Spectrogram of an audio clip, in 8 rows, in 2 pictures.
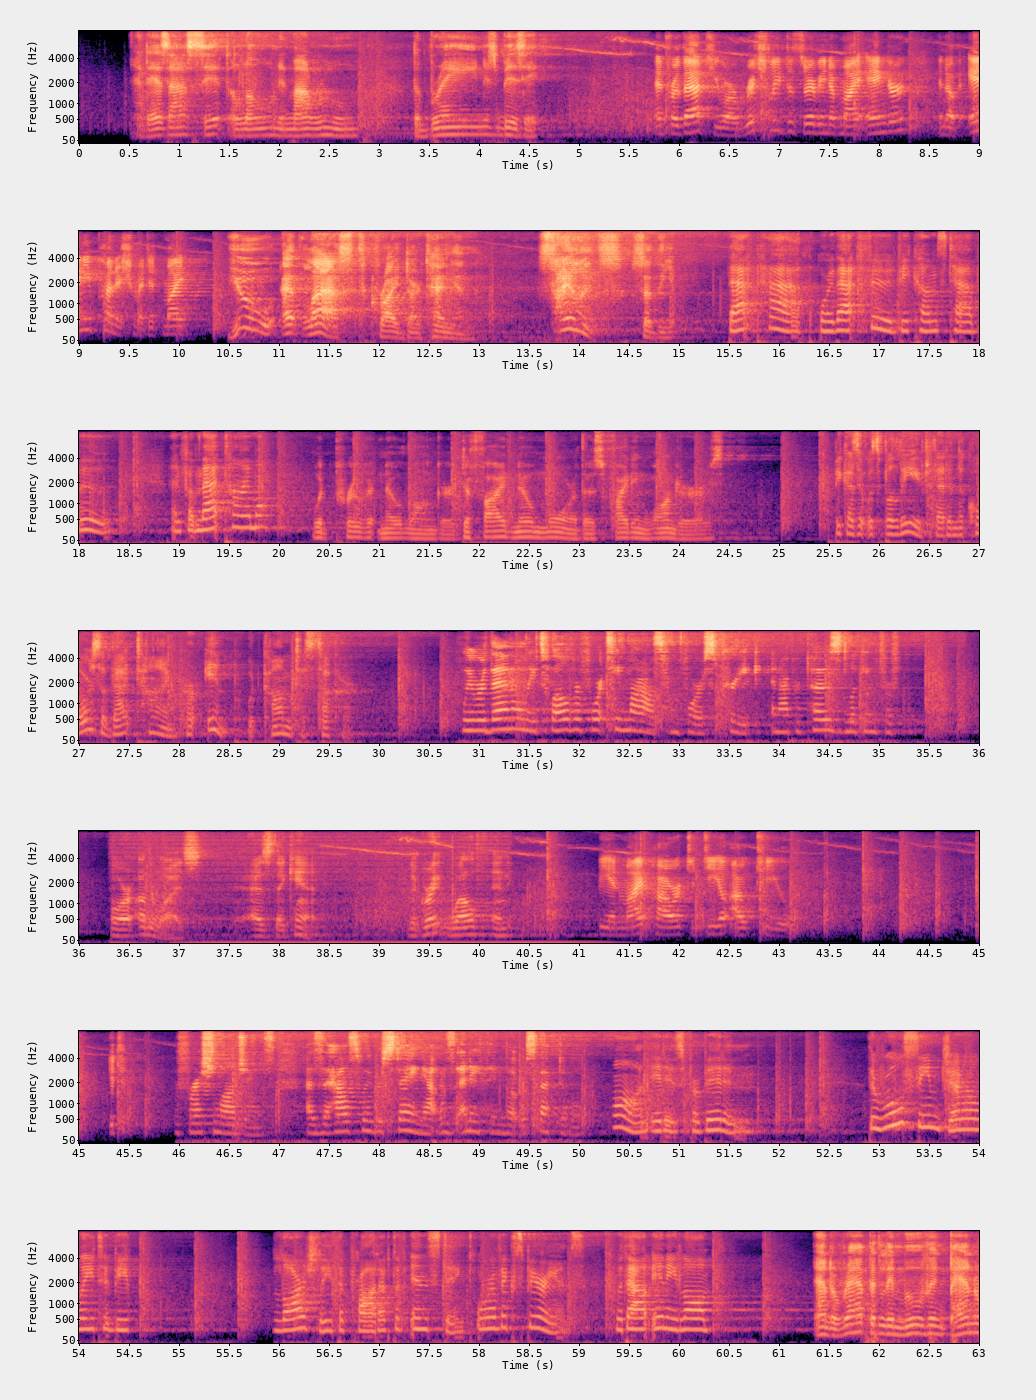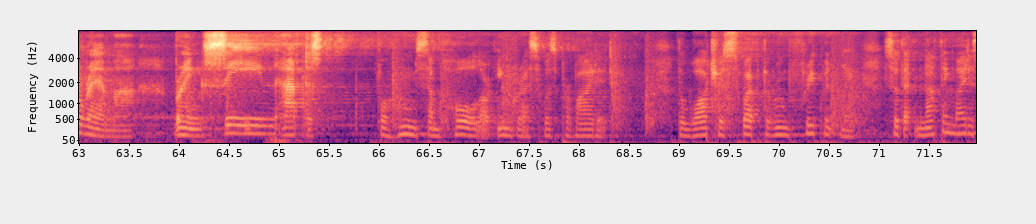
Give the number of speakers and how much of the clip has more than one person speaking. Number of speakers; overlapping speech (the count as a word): eight, no overlap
